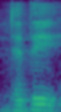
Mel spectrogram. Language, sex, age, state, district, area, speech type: Odia, male, 30-45, Odisha, Mayurbhanj, rural, spontaneous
